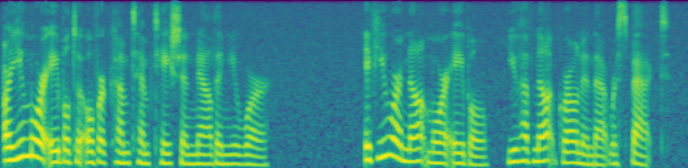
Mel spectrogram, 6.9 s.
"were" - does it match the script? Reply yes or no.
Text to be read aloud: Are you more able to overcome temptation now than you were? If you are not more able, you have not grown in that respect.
yes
